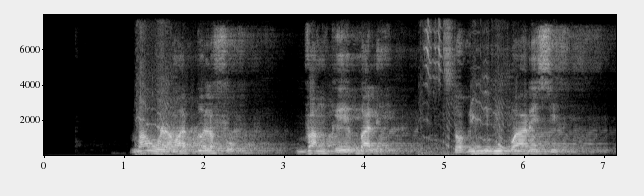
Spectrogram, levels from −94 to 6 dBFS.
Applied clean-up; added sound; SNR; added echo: neural separator model SepFormer DNS4.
